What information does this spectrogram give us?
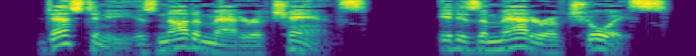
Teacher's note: you will want to emphasize destiny, for it is the principal idea in your declaration, and you will put some emphasis on not, else your hearers may think you are affirming that destiny is a matter of chance. · By all means you must emphasize chance, for it is one of the two big ideas in the statement. Another reason why chance takes emphasis is that it is contrasted with choice in the next sentence.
